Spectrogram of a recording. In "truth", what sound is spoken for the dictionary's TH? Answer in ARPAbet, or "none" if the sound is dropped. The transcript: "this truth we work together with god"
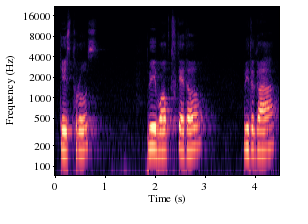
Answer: S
